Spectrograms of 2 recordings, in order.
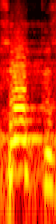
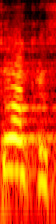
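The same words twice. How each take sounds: First: The word ends with a doubled k and u. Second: The word ends with a doubled k and u.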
